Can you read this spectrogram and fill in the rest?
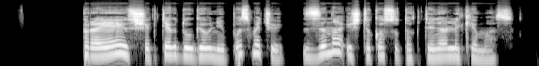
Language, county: Lithuanian, Klaipėda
